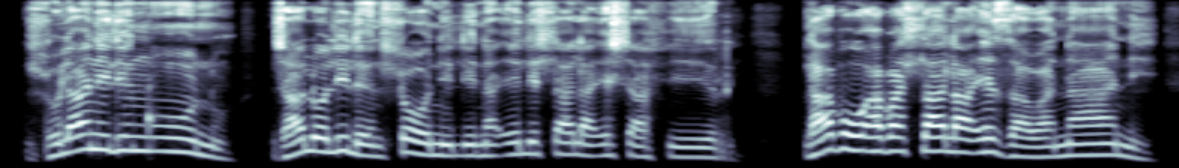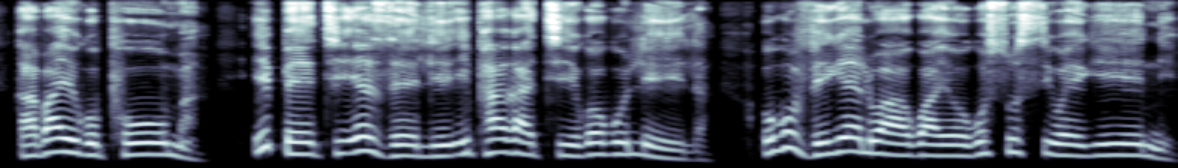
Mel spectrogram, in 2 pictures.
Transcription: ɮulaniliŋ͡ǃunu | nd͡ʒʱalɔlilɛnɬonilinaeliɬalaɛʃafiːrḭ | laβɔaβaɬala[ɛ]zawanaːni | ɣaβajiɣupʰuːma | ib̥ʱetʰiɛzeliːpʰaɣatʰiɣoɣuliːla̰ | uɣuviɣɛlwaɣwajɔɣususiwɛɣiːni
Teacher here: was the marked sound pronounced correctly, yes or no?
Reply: yes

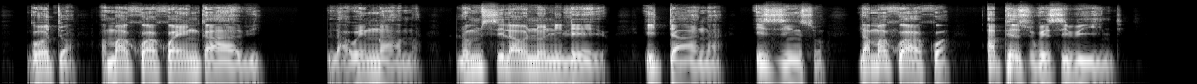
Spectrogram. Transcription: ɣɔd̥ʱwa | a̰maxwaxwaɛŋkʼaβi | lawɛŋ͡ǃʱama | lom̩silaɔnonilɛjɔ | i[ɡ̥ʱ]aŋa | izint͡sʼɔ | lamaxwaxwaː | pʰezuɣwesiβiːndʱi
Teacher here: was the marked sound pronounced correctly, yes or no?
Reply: no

